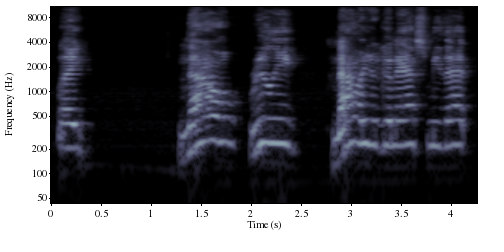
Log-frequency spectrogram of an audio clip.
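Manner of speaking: can't believe the timing, pitch way up; incredulous. Real, not acted. Incredulous reaction to wife's question.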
